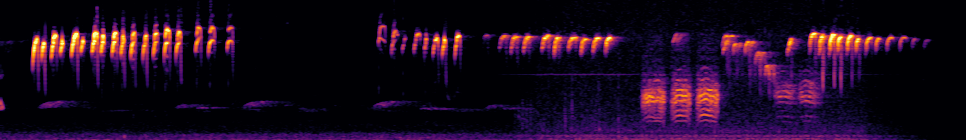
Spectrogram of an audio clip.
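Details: Black-capped chickadee (Poecile atricapillus), high-z alarm call: alarm call warning of danger.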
